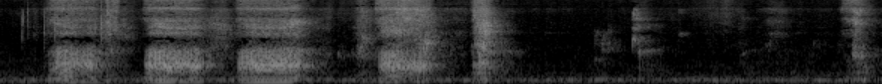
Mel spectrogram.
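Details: Shih Tzu puppy with four loud, honking inward snorts in quick succession over about four seconds, then a brief fifth, before quiet room noise: a harmless reverse sneezing episode.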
